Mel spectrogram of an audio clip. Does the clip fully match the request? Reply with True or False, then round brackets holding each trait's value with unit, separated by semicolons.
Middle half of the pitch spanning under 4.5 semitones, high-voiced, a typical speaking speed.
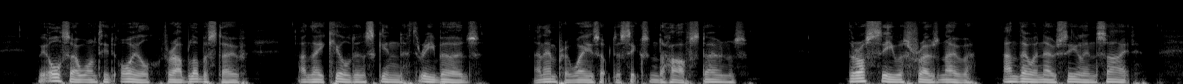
False (2.7 semitones; 110 Hz; 180 wpm)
